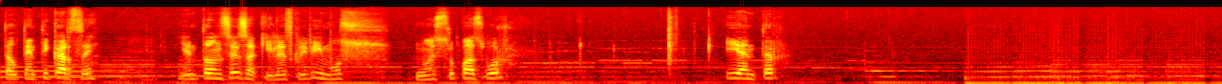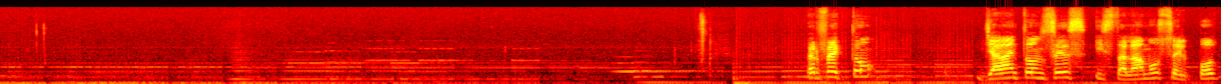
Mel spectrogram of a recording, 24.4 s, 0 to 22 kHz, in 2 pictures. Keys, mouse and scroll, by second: 2.5-5.4 typing, 6.6 Return.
